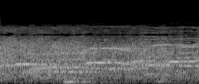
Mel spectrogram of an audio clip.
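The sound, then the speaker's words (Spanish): Applause for the students of a school musical: continuous, even clapping from a crowd, holding a steady level from start to finish. “Bueno, pues un aplauso para todos los del musical, ¿no?”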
